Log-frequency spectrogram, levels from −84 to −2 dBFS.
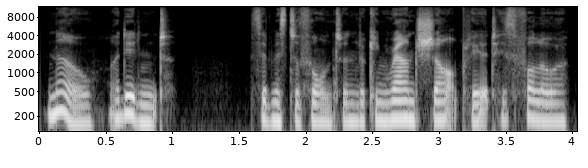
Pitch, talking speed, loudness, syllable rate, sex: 170 Hz, 180 wpm, -19 LUFS, 5.2 syllables/s, female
